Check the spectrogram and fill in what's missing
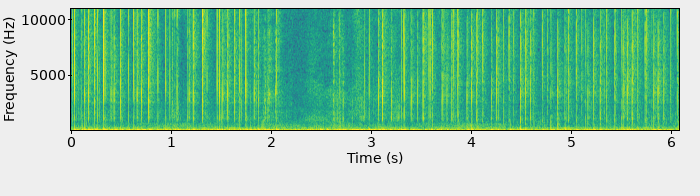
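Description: A hollow plastic galaxy moon lamp is held in both hands while long acrylic nails tap and scratch its shell. Quick, dry, bright clicks and scratchy crinkling come in a dense, steady stream over a low, quiet rumble, with each tap dying away almost instantly.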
